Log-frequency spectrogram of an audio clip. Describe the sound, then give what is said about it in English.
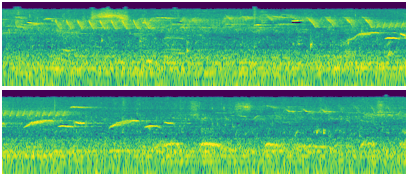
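A pigeon coos softly and steadily in a woodland, its low, repeated calls mixed with scattered chirps and trills from warblers singing in the distance. “Good pigeon.”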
